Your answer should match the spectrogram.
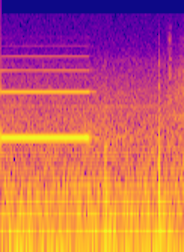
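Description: A steady electronic beep tone that cuts off about a second in, followed by a couple of faint clicks.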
